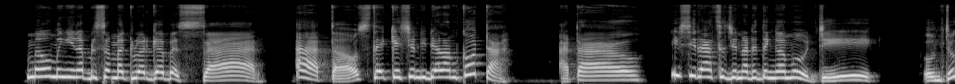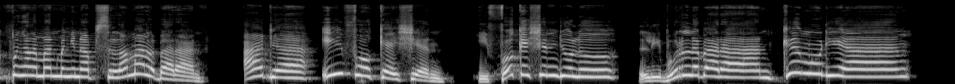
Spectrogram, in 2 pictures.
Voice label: CASUAL INDONESIA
